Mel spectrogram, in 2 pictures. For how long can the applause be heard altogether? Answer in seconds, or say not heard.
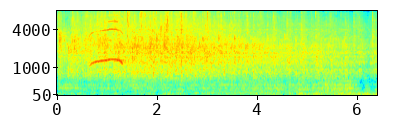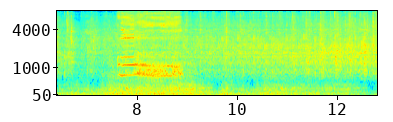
13 s.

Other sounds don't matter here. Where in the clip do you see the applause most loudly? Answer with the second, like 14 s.
2 s.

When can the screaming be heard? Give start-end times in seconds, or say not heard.
0.6-1.4, 7.5-8.9.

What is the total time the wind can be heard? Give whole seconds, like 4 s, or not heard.
13 s.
